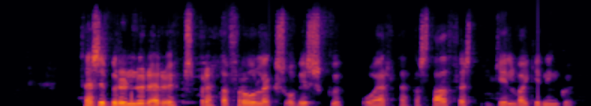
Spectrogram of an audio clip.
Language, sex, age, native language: Icelandic, male, 30-39, Icelandic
